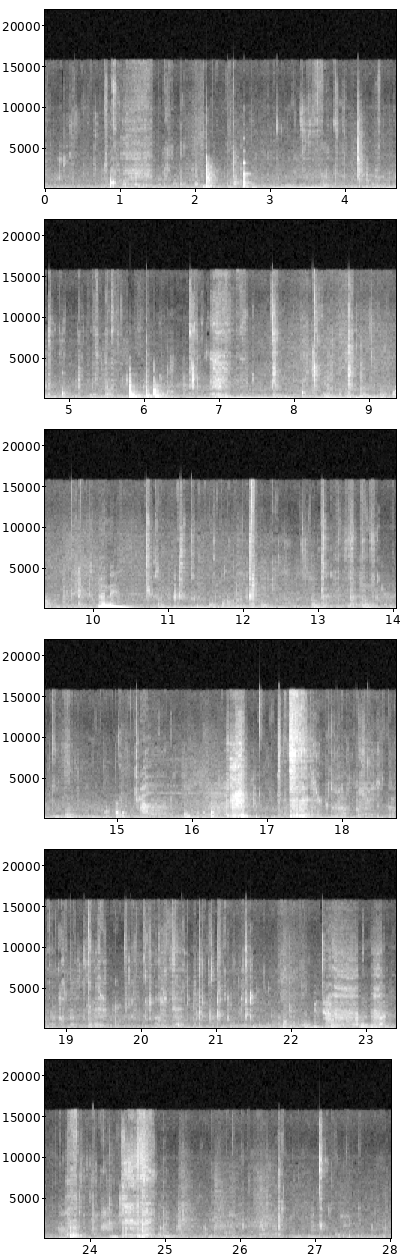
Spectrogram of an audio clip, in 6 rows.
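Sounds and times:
close-up chewing and biting: 10.7 - 15.4, 16.5 - 28.0.

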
